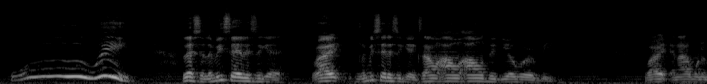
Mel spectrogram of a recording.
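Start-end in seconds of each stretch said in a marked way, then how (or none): 0.1-1.3 excited whoop. Real, not acted. Excited exclamation about December first.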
